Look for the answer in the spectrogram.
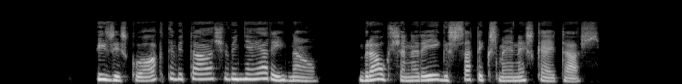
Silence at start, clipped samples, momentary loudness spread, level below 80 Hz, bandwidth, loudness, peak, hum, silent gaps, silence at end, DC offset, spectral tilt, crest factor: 0.95 s; under 0.1%; 9 LU; -62 dBFS; 8 kHz; -17 LUFS; 0 dBFS; none; 3.26-3.58 s; 0.85 s; under 0.1%; -6 dB/octave; 18 dB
